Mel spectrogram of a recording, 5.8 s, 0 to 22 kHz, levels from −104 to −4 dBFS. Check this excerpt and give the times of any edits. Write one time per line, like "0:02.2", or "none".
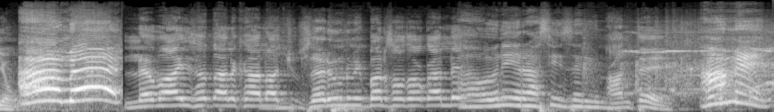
0:01.0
